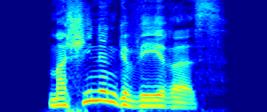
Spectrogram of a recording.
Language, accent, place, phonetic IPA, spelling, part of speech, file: German, Germany, Berlin, [maˈʃiːnənɡəˌveːʁəs], Maschinengewehres, noun, De-Maschinengewehres.ogg
- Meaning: genitive singular of Maschinengewehr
